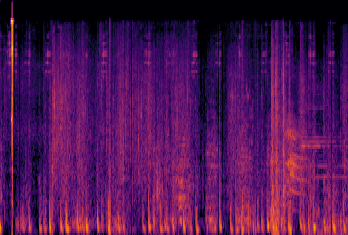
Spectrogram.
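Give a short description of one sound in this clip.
Tall crop stalks rustle and swish as a horse pushes through them.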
